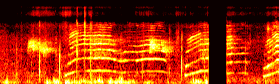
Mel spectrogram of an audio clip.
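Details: Domestic cat with a kitten, playing together in a yard; a string of drawn-out, harmonic meows, some level and some rising at the end, about five calls over a low rumbling background.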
